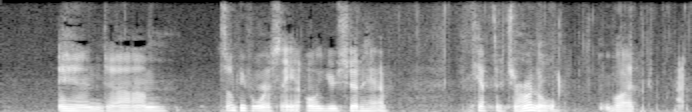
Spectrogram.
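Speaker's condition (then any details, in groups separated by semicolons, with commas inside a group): Cleft lip and palate; surgically repaired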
